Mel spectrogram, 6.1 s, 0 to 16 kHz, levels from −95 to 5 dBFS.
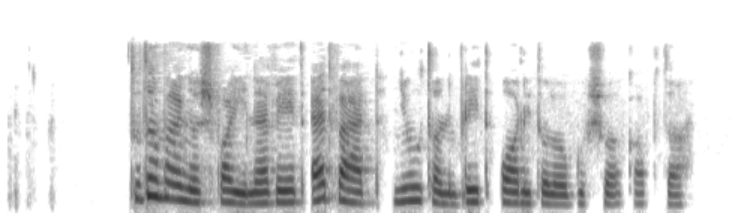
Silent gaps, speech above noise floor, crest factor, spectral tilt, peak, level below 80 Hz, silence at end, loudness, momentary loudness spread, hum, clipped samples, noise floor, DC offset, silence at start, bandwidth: none; over 64 dB; 16 dB; -5.5 dB/octave; -10 dBFS; -70 dBFS; 0.45 s; -26 LUFS; 14 LU; none; under 0.1%; under -90 dBFS; under 0.1%; 1.1 s; 7.6 kHz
